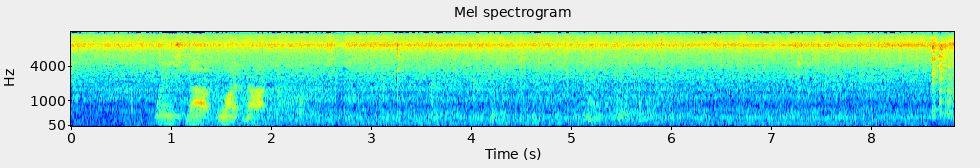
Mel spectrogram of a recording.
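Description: Sage sausage sizzles steadily in a pan as it cooks down, a constant hiss throughout with brief clatter of stirring, while a person talks briefly over it.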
